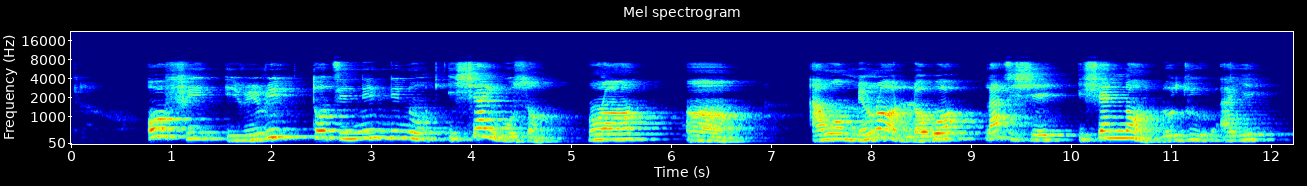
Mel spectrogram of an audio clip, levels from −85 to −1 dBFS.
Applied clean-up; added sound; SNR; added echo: none; none; none; reverberation time 0.7 s.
